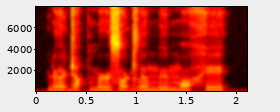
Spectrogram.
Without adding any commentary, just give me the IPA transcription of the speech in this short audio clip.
ɳ əː˧ ɖ e˨ q m ə˞˦ z ɔ˧ ɖ l ə˦ m ø˦ m ɔ˦ h e˦

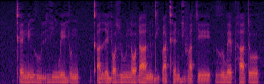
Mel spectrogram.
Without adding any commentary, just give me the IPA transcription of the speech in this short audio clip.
kʼ ɛ˦˨ ŋ e˦ ŋ ɣ uː˨ r ɣ i˦ ŋ w eː˦ j ʊ˦˨ ŋ | kʼ a˨ r ɛ˨ j ɔ˦ z uː˦ n ɔ˦ ɗ aː˦˨ n u˨ d i˨ ɓ a˨ kʰ ɛ˨ n ɡ i˨ v a˦ t͡s eː˦ | ɣ ʊ˦ w ɛ˦ pʰ a˦ t o˦

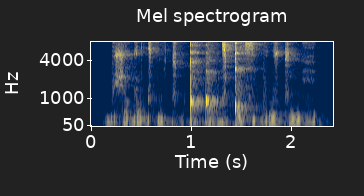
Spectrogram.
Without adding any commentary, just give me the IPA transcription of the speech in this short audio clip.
b ʉ ʃ ɔ ɡ ə˞ d | lʲ e̤ c o̤ b ǃ e̤ ǃ ɛ b dʲ o̤ ǃ ṵ sʲ o b o ɾ u z c e ŋ e̤

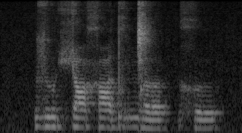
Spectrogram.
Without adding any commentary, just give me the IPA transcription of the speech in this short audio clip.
z ɵ˥˧ ç ɑ˥˧ x ɑ˥ d ɤ˥ ŋ͡ǀ ɐ˧ | x ɵ˧

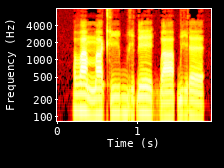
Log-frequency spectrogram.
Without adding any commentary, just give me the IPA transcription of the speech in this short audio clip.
β a˦˨ m a˦ kʼ iː˦ b i˨ ɗ eː˦˨ ɡ͡b aː˨ ɓ i˨ ɾ ɛ˨

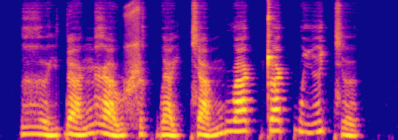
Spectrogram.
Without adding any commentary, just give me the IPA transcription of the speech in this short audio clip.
ɣ ə˨˩˨ j ɗ a˨˩˦ ŋ ɣ a˨˩˨ w ʂ ə˨˩ k̚ l a˨˩˨ j c a˨˩˦ m w a˦˥ k̚ ʈ a˦˥ k̚ w i˧˥ ə̯ c ə˨˩ k̚

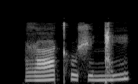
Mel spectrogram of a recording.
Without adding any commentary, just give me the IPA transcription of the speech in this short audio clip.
ɣ a kʰ u ʃ i ŋ͡ǁ i

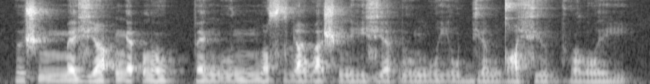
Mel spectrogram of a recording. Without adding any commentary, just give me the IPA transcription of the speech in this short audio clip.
ɯ ʃ mː ɛ vʲ ɑ ʔ ŋ ɛ ʔ lˠ u pː ɛ ŋ u nː u sˤ ʎ ɛ w a ʃ n i vʲ a ɓ u ŋ w i w bʲ ɯ n dˤ ɑ fʲ u bʱ u lˠ w i

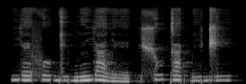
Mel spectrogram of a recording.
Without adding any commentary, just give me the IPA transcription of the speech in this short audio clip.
j ɛ˧ f o˧ ɡ i˨ b ĩ˨˦ j a˦˨ l e˨ | ʃ u˦ ɡ a˦˨ k͡p i˧ d͡ʒ i˦

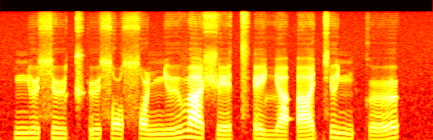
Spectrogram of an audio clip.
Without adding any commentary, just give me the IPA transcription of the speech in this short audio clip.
ɲ ʉ s ʉ t͡ʃʼ ʉ s u sˤ o ɲ ɨ β a ʃ e t͡sʼ e ʎ a ʔ a c ɨ ɲ k ɵ

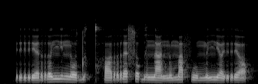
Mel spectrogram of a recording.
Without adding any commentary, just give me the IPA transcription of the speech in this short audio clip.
rʲ ɐ r o nʲ ɵ n o d o kʰ ɒ r ɐ s o ɡ ɐ n a n o m a f u m ɵ nʲ ɒ rʲ ɒ

